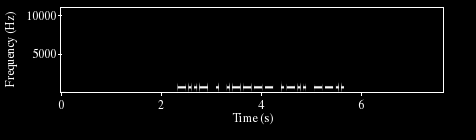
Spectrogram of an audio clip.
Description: Morse code, heard as a keyed tone, about 22 wpm, 700 Hz. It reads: XE1LZ
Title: DXCC-100 Call Signs - 5 Characters - Repeated 2x - 22wpm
